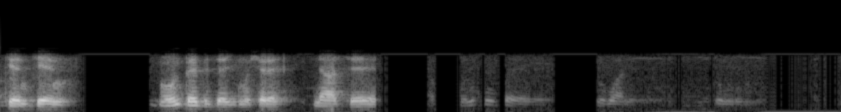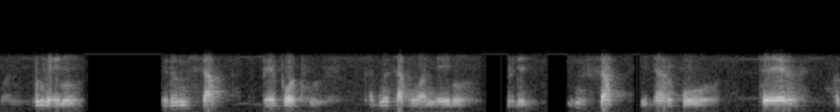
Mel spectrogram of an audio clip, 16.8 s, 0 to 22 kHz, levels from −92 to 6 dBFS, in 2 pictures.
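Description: Dialogic VOX ADPCM runs throughout the speech. Each sample is coded as a 4-bit step, at a rate that fits 24 kbps, so nothing survives above 3 kHz, the lows fall away below 300 Hz, and heavy gritty hiss trails every syllable.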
